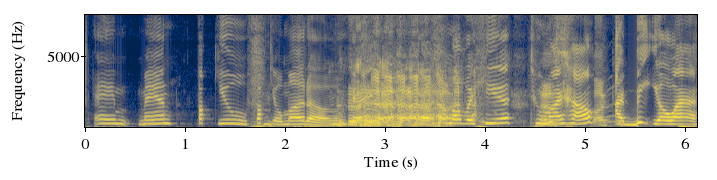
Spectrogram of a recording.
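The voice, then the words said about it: Put-on Vietnamese gangster voice. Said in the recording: “Your Vietnamese gangster guy voice? ... We need some sort of accent.”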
